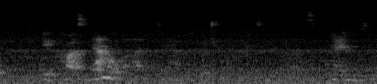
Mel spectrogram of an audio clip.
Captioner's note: speaking away from mic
